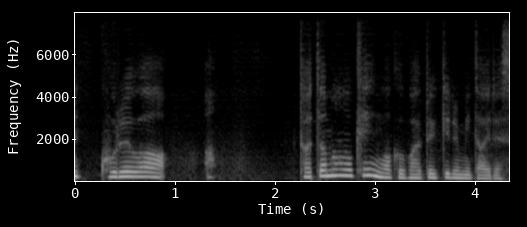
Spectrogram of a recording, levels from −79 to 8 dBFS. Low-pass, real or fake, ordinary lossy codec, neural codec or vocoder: none; fake; none; codec, 16 kHz, 0.3 kbps, FocalCodec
